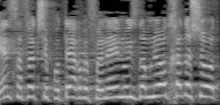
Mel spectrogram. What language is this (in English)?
Hebrew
